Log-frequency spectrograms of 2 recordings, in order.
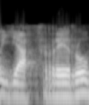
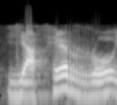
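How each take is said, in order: First: یفره رو with two separate r sounds; یفره رو, f closed, kasra on first r; original unmerged form. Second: یفر with a doubled r; یفر, kasra on f, r doubled; merged form. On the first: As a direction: say یفره رو as yaf-RE-ro. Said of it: "بوده عین الفعل مکسوره". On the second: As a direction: say یفر slowly as ya-FER-ro, holding the r. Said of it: "یفره رو بوده عین الفعل مکسوره". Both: Shown as a demonstration.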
